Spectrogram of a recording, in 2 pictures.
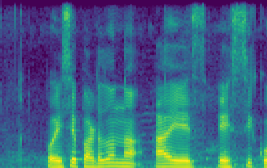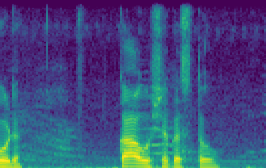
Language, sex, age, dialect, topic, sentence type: Marathi, male, 18-24, Standard Marathi, banking, question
